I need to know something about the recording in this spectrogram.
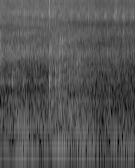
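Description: A parking barrier arm whirs as it moves.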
